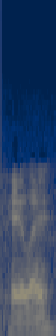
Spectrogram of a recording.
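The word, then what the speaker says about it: Pelé: The commentator kept saying Pele.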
